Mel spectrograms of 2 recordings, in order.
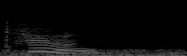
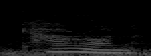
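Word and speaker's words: Charon: it's just as you described it only your pronunciation is a little off the name you heard wasn't karen it was c o n as in caron the ferryman of the dead who in exchange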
